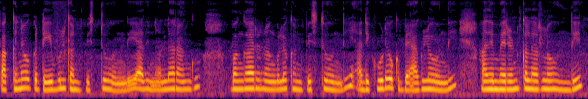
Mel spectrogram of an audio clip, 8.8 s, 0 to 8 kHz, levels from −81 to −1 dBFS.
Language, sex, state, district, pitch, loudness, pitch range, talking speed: Telugu, female, Telangana, Mahabubabad, 210 Hz, -17 LUFS, 200-220 Hz, 150 wpm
